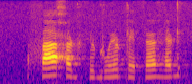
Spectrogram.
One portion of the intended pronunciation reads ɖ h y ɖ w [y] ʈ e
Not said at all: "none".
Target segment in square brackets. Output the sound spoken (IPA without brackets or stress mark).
ø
